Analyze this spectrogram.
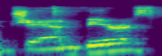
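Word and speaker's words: Janvier: of family members called the jan beers spent like um spelled like the french january and um one cabinet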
